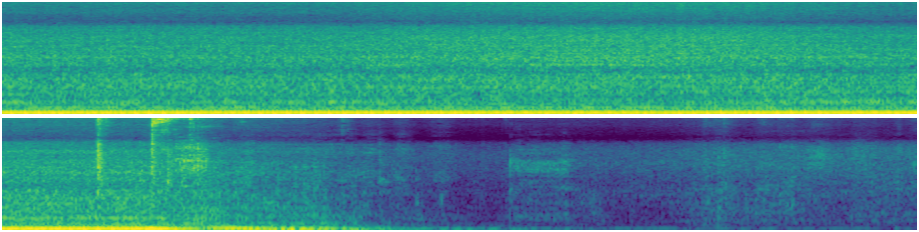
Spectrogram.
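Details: Morris Minor Traveller after refitting the carb, coolant pipes, spark plugs and HT leads while chasing a misfire: deep, even low rumble with a steady beat for about five seconds before shutdown. It runs smoothly with no misfire.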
